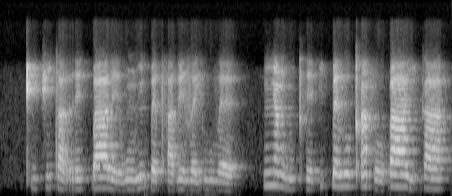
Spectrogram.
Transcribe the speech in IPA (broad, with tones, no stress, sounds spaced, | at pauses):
kʼ i˨ t͡ʃ i˨˦ t a˨ r e˨˦ ɡ͡b aː˦ l eː˨ w ũ˨ ɣ ĩ˦ k͡p ɛ˨ pʰ a˨ ɗ e˨ v ɛ˨ j uː˨ β ɛ˨ | ɲ ã˦ ŋ uː˨ kʰ eː˨ k i˦ k͡p ɛ˦ v oː˦ kʼ ã˦ f oː˨ ɓ aː˦ ɣ i˨ k a˦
